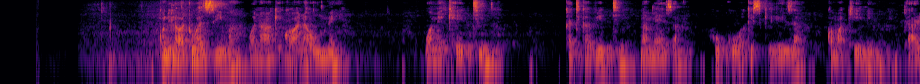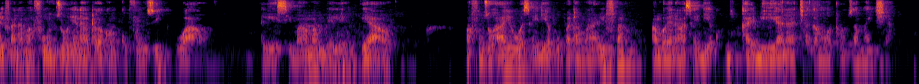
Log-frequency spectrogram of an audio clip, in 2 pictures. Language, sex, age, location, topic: Swahili, male, 25-35, Dar es Salaam, education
